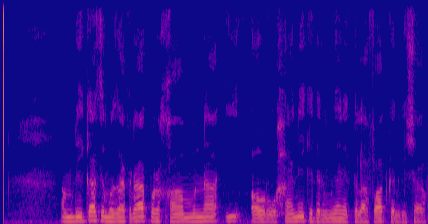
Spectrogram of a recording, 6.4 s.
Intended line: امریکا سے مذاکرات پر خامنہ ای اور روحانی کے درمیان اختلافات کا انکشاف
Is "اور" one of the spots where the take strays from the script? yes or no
no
